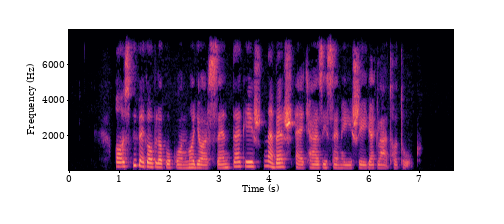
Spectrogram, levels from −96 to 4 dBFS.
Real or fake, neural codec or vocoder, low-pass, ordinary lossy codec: real; none; 7.2 kHz; Opus, 64 kbps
